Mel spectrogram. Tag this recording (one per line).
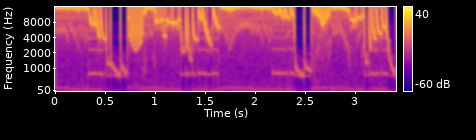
analog
arp
arp2600
electronic
hardware
noise
sound
synth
